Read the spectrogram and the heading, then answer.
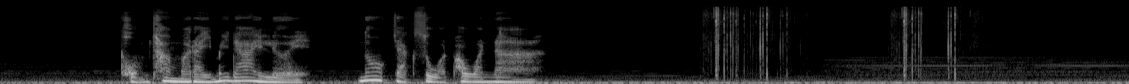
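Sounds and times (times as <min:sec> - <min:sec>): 
speech: 0:01.2 - 0:05.5
footsteps snapping twigs: 0:07.0 - 0:08.2, 0:08.9 - 0:10.1.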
